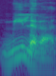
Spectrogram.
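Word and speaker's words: bowl: लेकिन इसी के आगे बी लगा देंगे। यानी इसे बी ओ डब्ल्यू एल कर देंगे तो उसका उच्चारण बाउल नहीं होता। बोल हो जाता है।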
